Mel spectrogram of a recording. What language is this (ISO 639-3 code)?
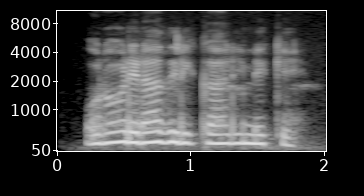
kik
